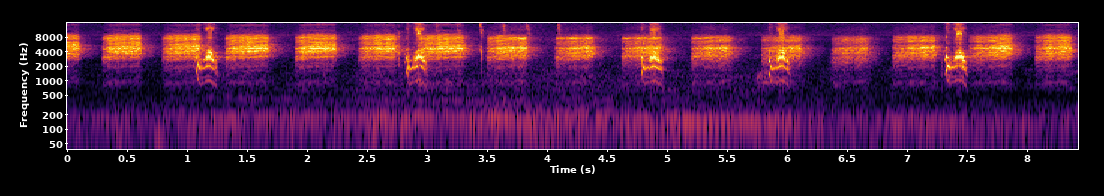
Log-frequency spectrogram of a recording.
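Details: Harsh, noisy rasps from a wild long-tailed shrike, a lure recording. They run steadily, almost two per second, with a sharp, wavering squeal mixed in every second or so. A low hum sits underneath.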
